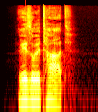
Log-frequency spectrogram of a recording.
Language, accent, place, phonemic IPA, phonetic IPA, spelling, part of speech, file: German, Germany, Berlin, /ʁezʊlˈtaːt/, [ʁezʊlˈtʰaːtʰ], Resultat, noun, De-Resultat.ogg
- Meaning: result (that which results)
